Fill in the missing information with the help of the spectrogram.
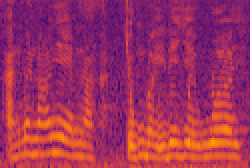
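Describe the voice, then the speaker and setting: Southern Vietnamese woman, talk show guest, mellow earnest storytelling, a bit high, faint background noise. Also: steady tone, fast. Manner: earnest, telling a family story at length. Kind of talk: casual chat.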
